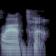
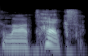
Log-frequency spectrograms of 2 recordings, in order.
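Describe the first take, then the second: First: The word ends with a k sound. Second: The word ends with a ks sound. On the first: The speaker calls it right. "It is pronounced LaTeX without the S sound" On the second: The speaker calls it wrong. "That's why it's not pronounced LaTeX"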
